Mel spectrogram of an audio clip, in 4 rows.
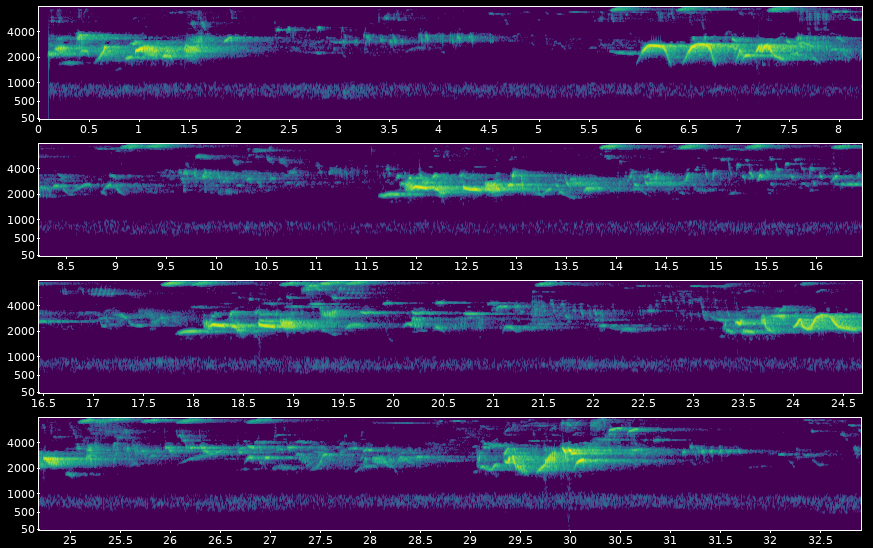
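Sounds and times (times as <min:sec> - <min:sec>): songbird warbling: 0:05.9 - 0:08.0, 0:29.1 - 0:30.8.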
